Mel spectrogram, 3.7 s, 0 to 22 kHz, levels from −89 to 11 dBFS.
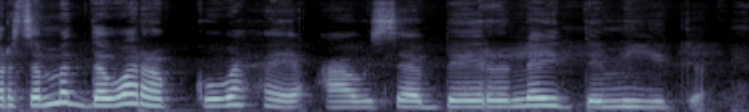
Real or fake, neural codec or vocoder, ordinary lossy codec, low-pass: real; none; none; none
